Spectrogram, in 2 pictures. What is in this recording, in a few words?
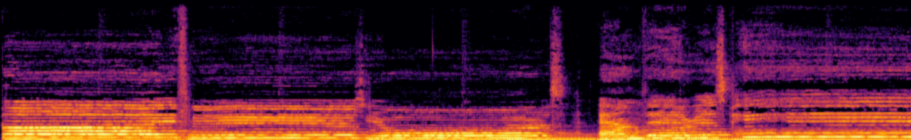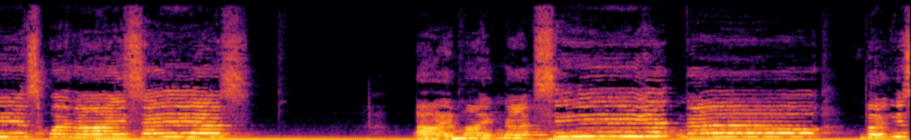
Soprano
